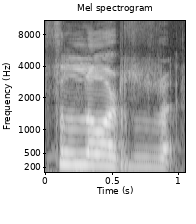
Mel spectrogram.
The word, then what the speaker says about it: Flor: You gotta roll your R. Flor.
